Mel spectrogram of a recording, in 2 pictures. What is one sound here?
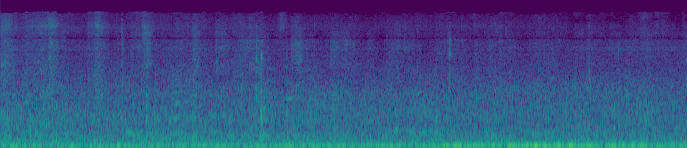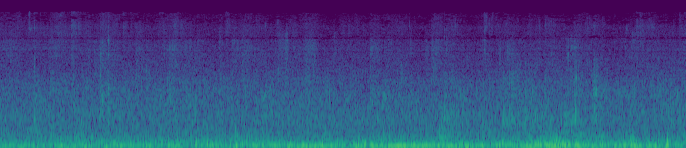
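Footsteps crunch on packed snow nearby.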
